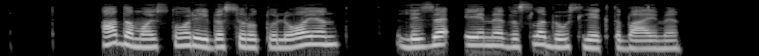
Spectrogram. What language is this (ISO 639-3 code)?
lit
